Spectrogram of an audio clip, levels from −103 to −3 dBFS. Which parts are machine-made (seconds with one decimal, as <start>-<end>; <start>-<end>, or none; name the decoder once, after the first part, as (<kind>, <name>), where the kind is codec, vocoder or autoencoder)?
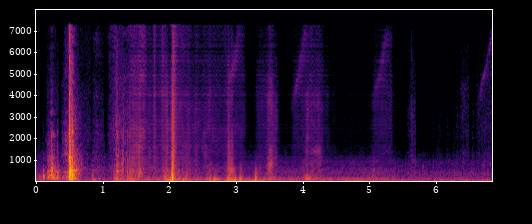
1.4-5.4 (vocoder, Vocos)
